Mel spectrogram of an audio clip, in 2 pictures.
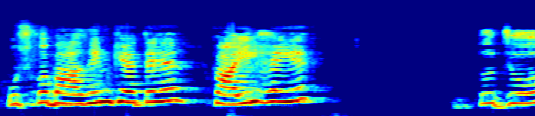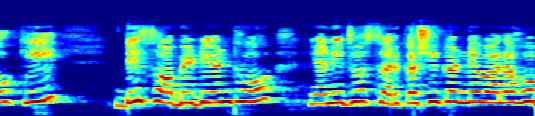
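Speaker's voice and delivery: normal talking voice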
